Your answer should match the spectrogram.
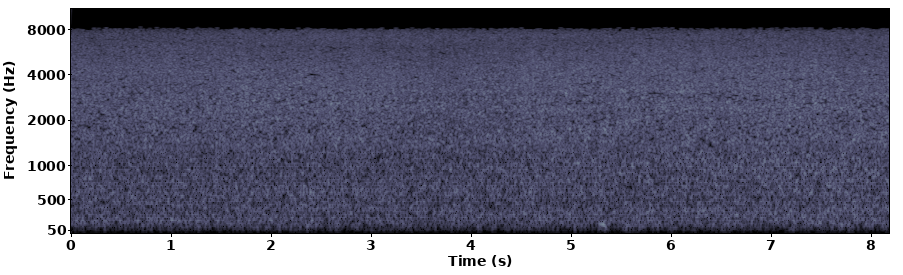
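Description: Steady rush of fast-flowing, turbulent river water.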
